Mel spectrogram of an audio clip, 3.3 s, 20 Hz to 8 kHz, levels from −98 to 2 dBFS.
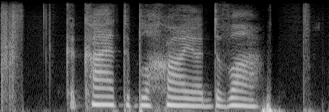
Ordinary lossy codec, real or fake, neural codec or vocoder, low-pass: Opus, 32 kbps; fake; codec, 16 kHz, 1 kbps, X-Codec, HuBERT features, trained on LibriSpeech; 7.2 kHz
